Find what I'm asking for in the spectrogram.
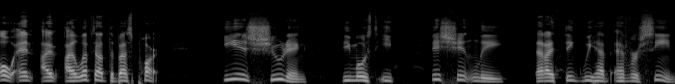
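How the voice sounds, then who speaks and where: Recorded very cleanly with a silent background and a dry, close sound with no echo, a man with an American accent and a high pitch speaks at a moderate pace in an animated tone, leaving long, frequent pauses. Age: 20s. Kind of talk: solo casual commentary.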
